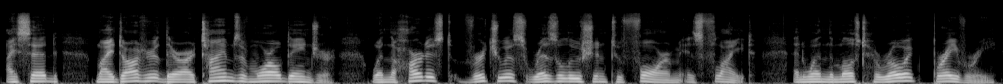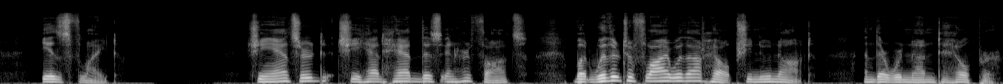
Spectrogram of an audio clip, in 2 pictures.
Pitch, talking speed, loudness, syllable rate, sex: 125 Hz, 155 wpm, -20 LUFS, 4.5 syllables/s, male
